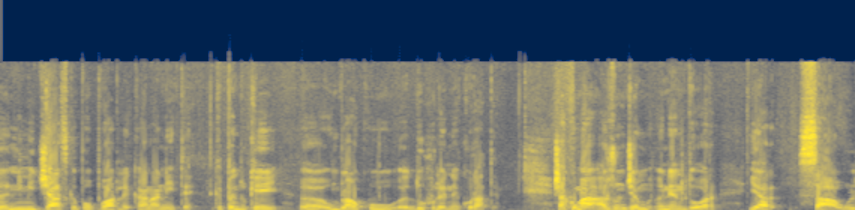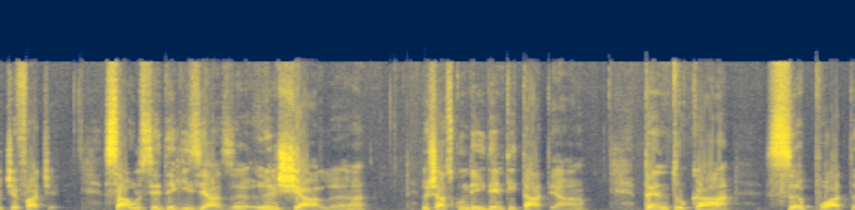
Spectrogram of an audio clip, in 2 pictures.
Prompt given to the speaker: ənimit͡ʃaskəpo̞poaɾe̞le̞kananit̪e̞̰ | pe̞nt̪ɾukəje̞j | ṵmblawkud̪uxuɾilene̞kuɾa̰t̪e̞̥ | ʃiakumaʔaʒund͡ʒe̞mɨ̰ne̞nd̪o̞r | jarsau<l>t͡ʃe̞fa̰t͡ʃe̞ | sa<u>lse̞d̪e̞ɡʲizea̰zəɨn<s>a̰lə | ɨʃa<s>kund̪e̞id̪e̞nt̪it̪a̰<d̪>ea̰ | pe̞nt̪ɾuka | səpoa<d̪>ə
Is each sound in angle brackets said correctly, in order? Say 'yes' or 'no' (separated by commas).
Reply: yes, yes, no, yes, no, no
